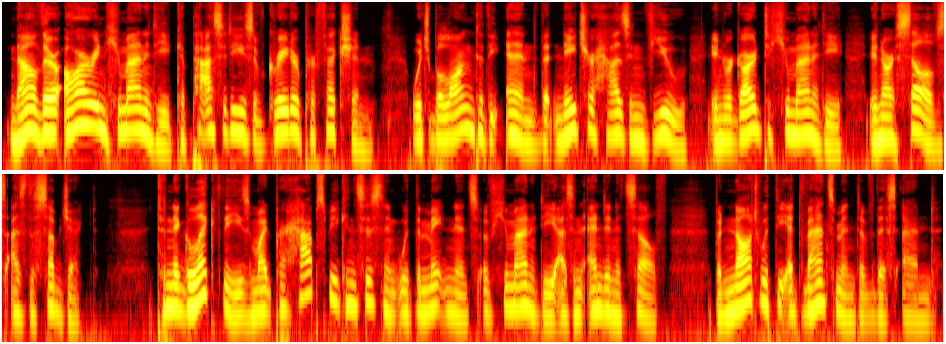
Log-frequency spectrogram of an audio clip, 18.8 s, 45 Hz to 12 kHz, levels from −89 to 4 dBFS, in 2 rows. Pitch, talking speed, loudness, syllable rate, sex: 130 Hz, 170 wpm, -20 LUFS, 5.3 syllables/s, male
